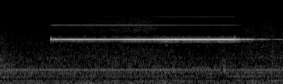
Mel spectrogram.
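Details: Electronic voting machine control unit during a mock poll, after two votes were cast: one steady, high-pitched beep lasting about two seconds, the normal confirmation tone when the total button is pressed.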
